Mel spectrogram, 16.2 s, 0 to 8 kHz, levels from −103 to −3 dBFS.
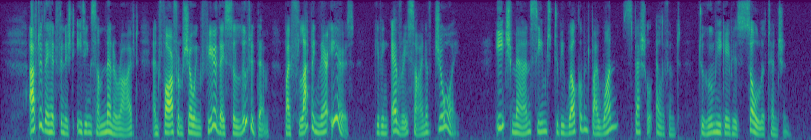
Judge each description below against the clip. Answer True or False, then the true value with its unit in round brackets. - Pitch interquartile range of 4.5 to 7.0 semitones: True (5.0 semitones)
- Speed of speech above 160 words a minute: False (155 wpm)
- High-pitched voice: False (170 Hz)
